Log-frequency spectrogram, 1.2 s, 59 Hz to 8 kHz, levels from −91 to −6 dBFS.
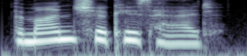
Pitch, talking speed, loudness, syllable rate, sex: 220 Hz, 240 wpm, -16 LUFS, 5.1 syllables/s, female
